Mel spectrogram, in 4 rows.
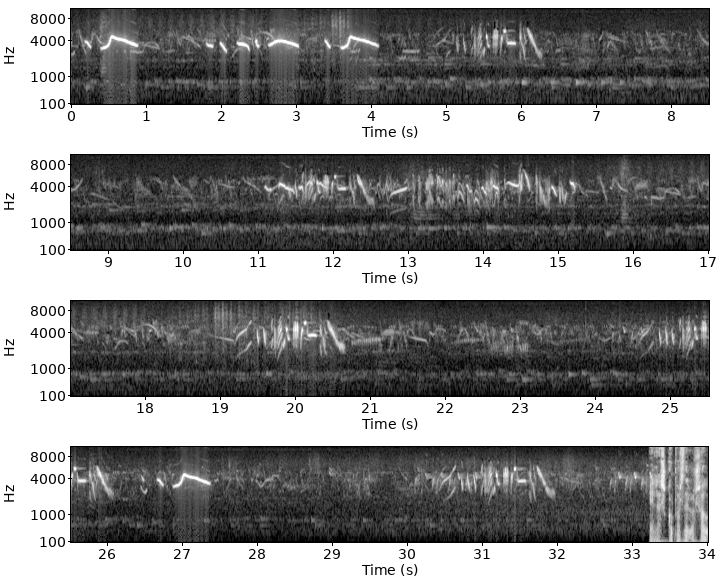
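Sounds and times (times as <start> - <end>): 
faint steady tone: 0.0 - 34.0
crested lark calling from a stone pile: 0.2 - 1.0
speech: 33.4 - 34.0.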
